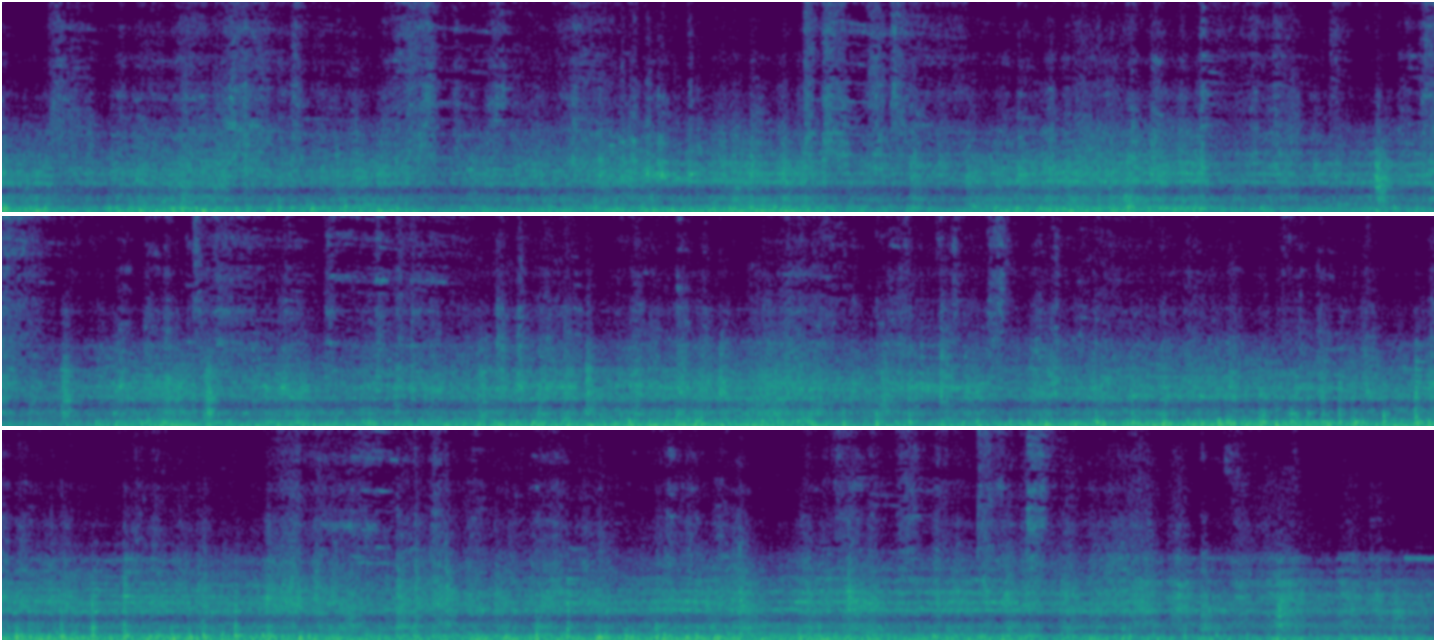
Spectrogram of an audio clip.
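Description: Freight train of railway tank cars rolling past close by, the wheels clattering over the rail joints over a steady rumble. Near the end the sound starts to fade as the last car moves away.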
